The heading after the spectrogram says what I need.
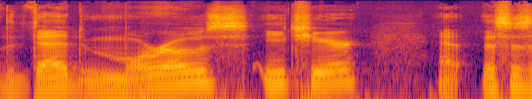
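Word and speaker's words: Ded Moroz: Speaking of weird traditions, have you guys heard of Dead Moros in Russia? What? Dead, so it's spelled D-E-D, and then that's one word, and then Moroz, M-O-R-O-Z.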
